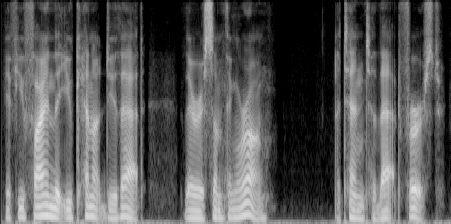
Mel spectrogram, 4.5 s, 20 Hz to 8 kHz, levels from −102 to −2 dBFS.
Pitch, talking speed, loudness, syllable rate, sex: 110 Hz, 200 wpm, -21 LUFS, 6.1 syllables/s, male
